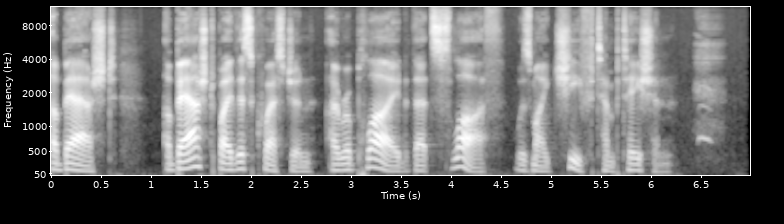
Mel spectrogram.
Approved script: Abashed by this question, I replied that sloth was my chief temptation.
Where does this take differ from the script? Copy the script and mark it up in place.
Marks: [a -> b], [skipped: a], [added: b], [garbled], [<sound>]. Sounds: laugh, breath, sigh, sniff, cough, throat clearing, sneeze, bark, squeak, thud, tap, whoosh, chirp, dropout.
Abashed [added: abashed] by this question, I replied that sloth was my chief temptation. [breath]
